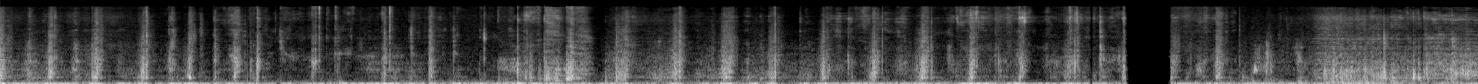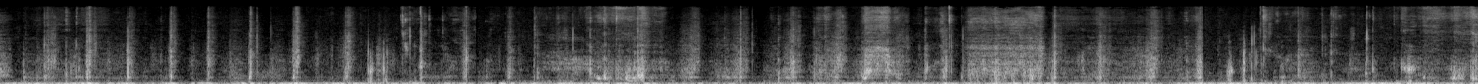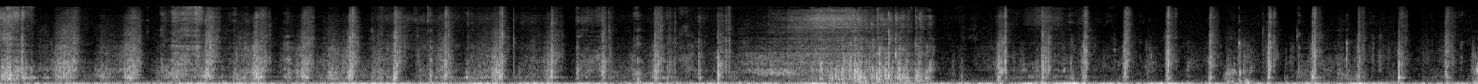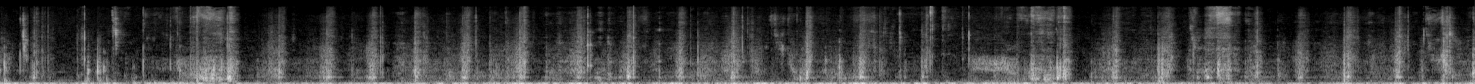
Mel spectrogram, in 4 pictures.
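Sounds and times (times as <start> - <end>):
crunching and chewing seeds: 0.0 - 59.0.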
